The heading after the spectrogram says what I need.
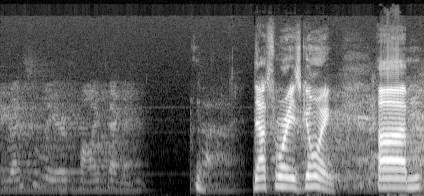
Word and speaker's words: Rensselaer: You say Rensselaer Polytechnic.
